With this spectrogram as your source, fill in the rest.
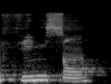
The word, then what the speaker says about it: finissons: Nous finissons, comme c'est double S, on va prononcer S. C'est pas Z, sinon S. Nous finissons, vous finissez, ils finissent, elles finissent.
